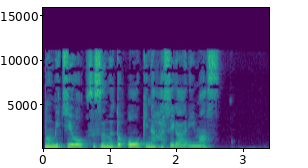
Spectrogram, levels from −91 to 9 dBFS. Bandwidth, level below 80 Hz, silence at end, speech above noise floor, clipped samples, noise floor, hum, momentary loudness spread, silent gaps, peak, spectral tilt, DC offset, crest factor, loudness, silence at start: 11.5 kHz; -58 dBFS; 0.75 s; 44 dB; under 0.1%; -64 dBFS; none; 7 LU; none; -4 dBFS; -4 dB/octave; under 0.1%; 16 dB; -20 LUFS; 0.05 s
